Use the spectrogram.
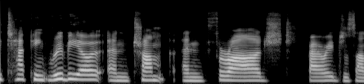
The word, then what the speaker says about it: Farage: Rubio and Trump and Farage Barage as I like to call him. It's going to be a a patriotic Englishman. You should pronounce it. You shouldn't pronounce it the French way.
